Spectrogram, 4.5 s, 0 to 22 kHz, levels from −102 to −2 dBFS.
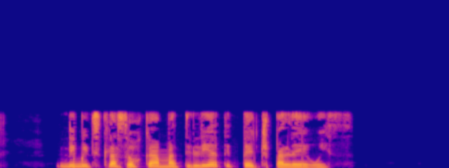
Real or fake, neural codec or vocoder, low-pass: real; none; 7.2 kHz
